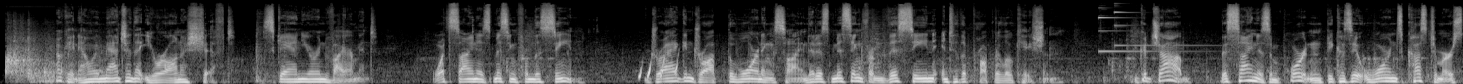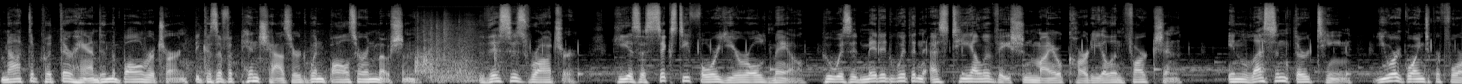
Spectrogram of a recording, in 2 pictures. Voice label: eLearning Narration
